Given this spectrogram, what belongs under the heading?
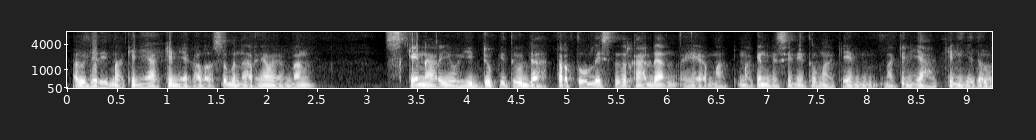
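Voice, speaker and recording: A man hosting a casual interview, asking reflective and gently probing questions. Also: deep voice, narrow, tinny audio. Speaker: podcast host.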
